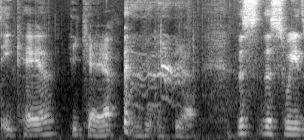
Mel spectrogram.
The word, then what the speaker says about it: IKEA: what sir I don't care yeah it's actually pronounced EK o DK yeah yeah this the Swedes will be extremely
